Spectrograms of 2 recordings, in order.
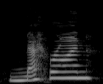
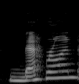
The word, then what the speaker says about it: Mehron: have this is the metron metron no there's no t in that mehron or miron sorry i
